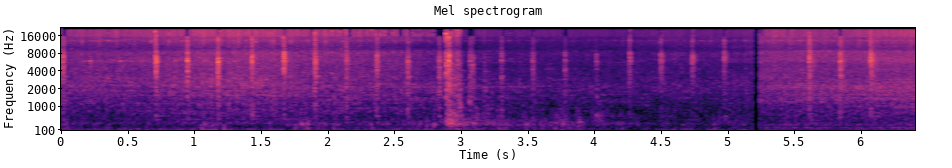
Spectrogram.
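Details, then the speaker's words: GAZ 2790 van recently converted to LPG, 101 km, last 20 km on gas: started cold in the morning it runs fine, but after driving, at idle a light sharp metallic tapping about four times a second comes and goes; owner suspects a connecting rod. "Саш сейчас вот внутри помещения получше слышно то есть именно проезжаешь на машине заводишь с утра всё нормально проезжаешь на машине куда-либо неважно причём особо сколько на холостом встаёшь и начинает она стучать то постучит успокоится успокаивается и так далее"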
